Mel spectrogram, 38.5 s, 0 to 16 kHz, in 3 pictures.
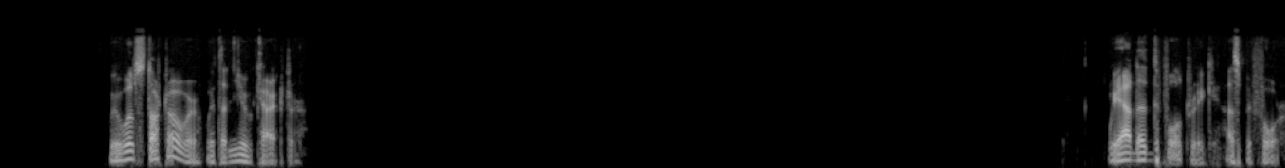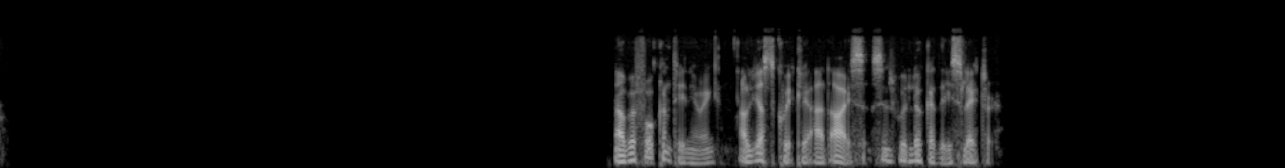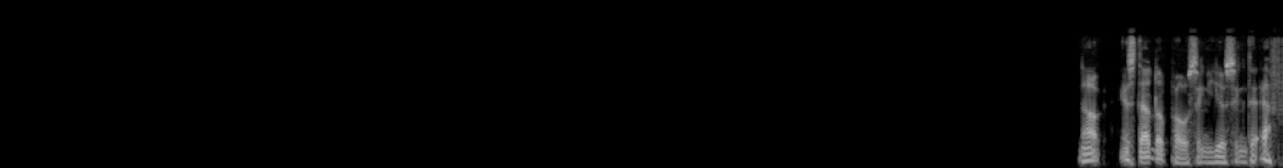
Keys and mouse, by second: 1.0 click, 2.7 click, 6.2 click, 10.0-11.0 drag, 12.7-14.6 drag, 17.1 click, 18.8 click, 20.0-20.9 drag, 22.3 click, 25.9 click, 30.9 click, 32.9 click, 35.0 click.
